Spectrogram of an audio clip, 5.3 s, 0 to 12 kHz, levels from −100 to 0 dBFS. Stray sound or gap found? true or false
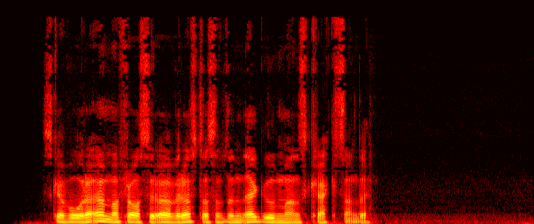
false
